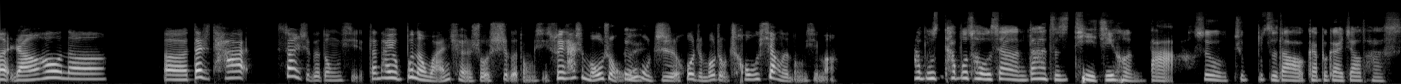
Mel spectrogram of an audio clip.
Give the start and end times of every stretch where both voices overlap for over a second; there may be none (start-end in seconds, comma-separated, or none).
none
